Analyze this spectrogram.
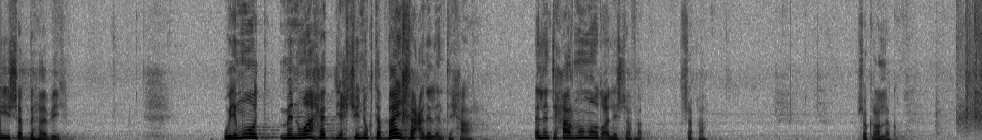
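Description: A man speaks with animation into a microphone, in a large hall.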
